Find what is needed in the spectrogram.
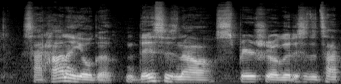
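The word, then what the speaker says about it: sadhana: in the past but sadana I don't even know if I say that right but I know it's spelled s a d h a n a sadana yoga this is now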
